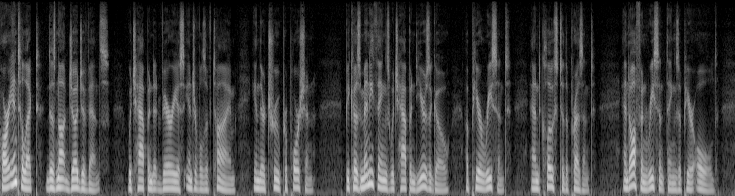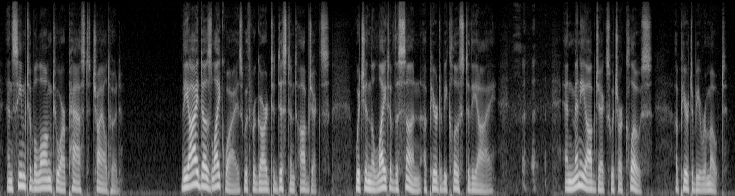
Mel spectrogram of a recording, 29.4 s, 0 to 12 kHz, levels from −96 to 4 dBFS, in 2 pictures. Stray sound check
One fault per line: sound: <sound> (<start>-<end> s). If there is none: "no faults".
sound: laugh (24.9-25.7 s)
